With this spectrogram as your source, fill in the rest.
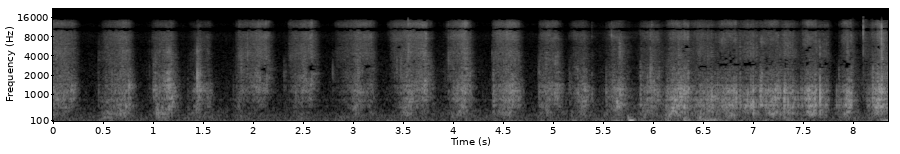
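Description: Long nails scratch worn blue cotton denim jeans across the back pockets, the front and a raised knee. The result is a quiet, steady run of dry, rasping scratch strokes that swell and fade in a regular rhythm, with a bright, papery texture and little low end.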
